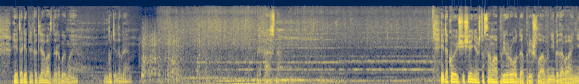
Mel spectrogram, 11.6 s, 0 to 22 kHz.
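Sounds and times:
speech: 0.3 - 2.9, 5.4 - 6.0, 8.8 - 11.5
wet snow and hail beating down in a storm: 2.8 - 6.9
wind rushing: 2.8 - 9.1.

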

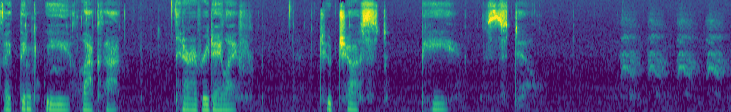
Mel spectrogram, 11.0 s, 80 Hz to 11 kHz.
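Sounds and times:
speech: 0.0 - 1.9, 2.6 - 3.8, 4.8 - 5.8, 6.4 - 7.8
low rumble: 0.0 - 10.9
bird calling with harsh crow-like caws: 9.3 - 10.9.

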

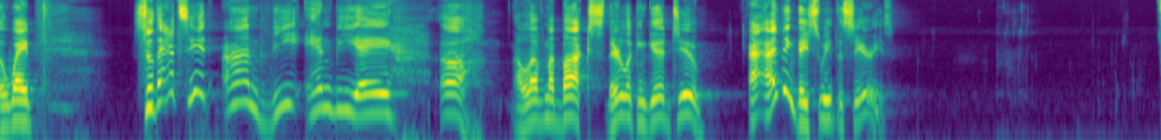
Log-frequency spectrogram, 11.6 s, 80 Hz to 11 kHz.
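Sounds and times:
speech: 0.0 - 0.6, 1.4 - 9.0
person sipping coffee: 9.2 - 11.6.

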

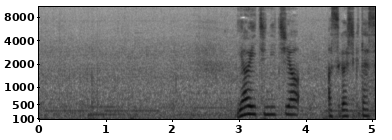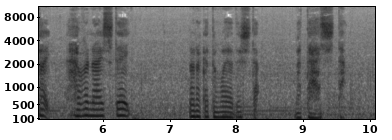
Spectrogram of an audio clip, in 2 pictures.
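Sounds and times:
rain pattering and pouring: 0.0 - 10.0
speech: 3.0 - 6.6, 7.3 - 9.7.

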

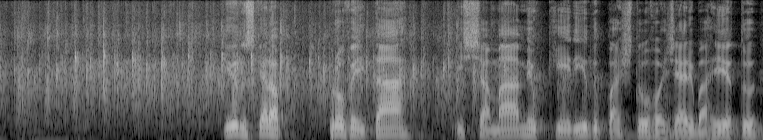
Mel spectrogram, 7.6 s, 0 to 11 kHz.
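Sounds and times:
church audience applauding: 0.0 - 6.1
speech: 2.2 - 7.6.

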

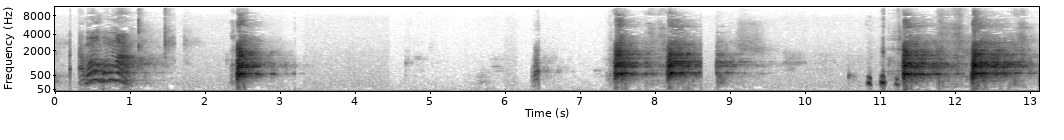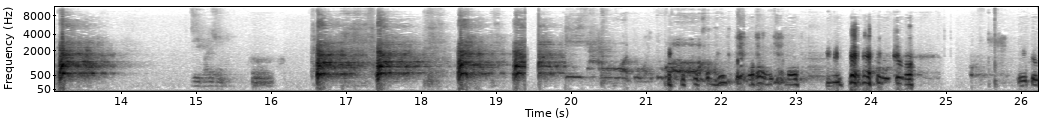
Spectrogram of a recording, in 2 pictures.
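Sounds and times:
speech: 0.3 - 1.2, 21.7 - 24.7
dog barking on command: 2.4 - 3.2, 7.4 - 9.3, 11.2 - 14.1, 16.6 - 20.0, 23.1 - 23.5, 25.3 - 25.6
laughter: 10.8 - 11.4, 21.1 - 24.6.

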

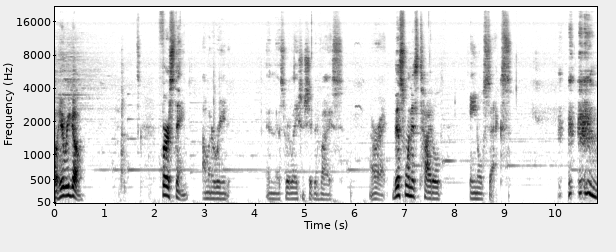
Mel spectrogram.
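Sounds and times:
speech: 0.0 - 0.6, 2.1 - 3.6, 4.2 - 9.2, 10.0 - 10.8
person clearing throat: 10.1 - 10.8.

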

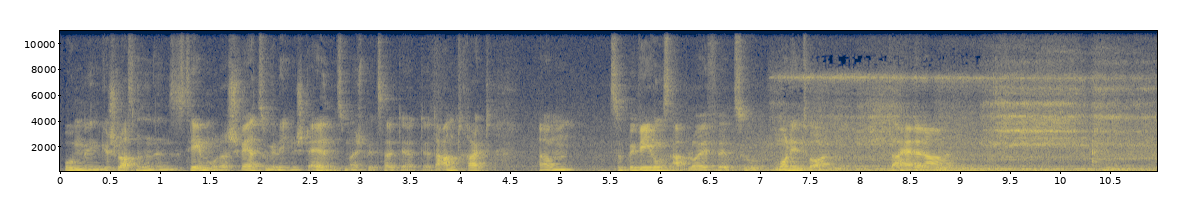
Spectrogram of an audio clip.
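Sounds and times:
speech: 0.0 - 9.3
train railcars rumbling past: 4.2 - 10.9
thin high metallic squeal from train wheels: 7.0 - 10.9.

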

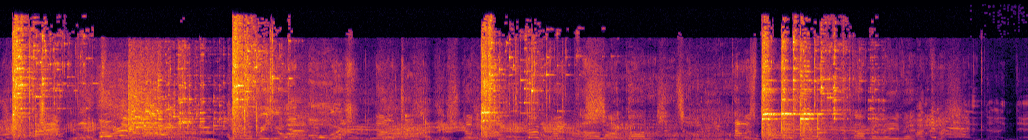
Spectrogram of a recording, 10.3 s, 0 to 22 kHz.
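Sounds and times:
glass bottles shattering: 0.0 - 3.3, 4.8 - 6.0, 7.6 - 9.1
speech: 0.4 - 1.6, 2.6 - 10.2.

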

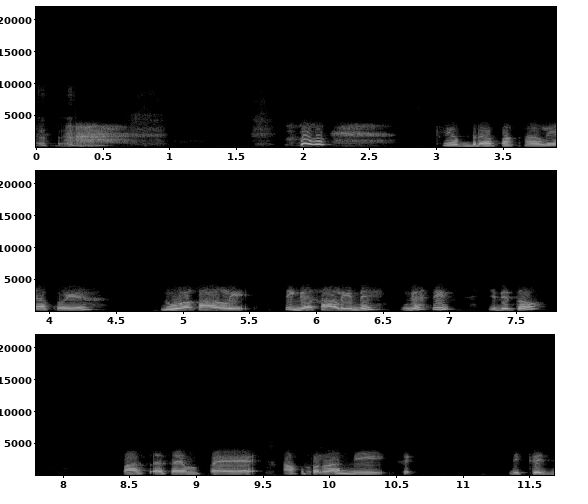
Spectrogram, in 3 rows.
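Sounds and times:
heavy breathing: 0.1 - 1.0
speech: 3.1 - 7.8, 8.4 - 10.7, 11.4 - 11.6.

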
